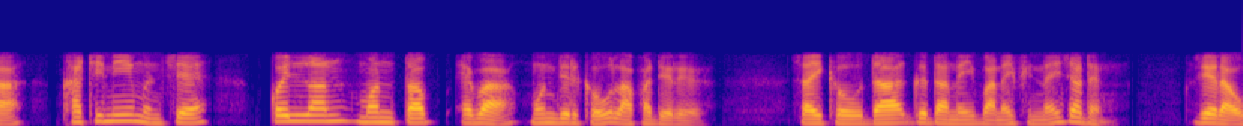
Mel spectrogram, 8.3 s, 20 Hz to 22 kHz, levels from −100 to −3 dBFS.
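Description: No technical faults occur at any point in the speech, so there is nothing to describe in time order; the audio simply carries the narrow telephone band of G.711 coding.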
